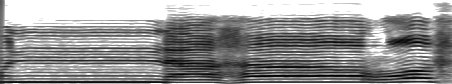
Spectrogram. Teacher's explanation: نہارو پہ نون مشدد ہے، غنہ ہوگا اور ہا کو لمبا کرنا ہے. را کو پر کر کے پڑھنا ہے.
